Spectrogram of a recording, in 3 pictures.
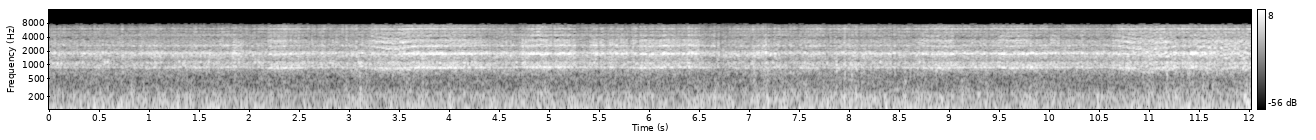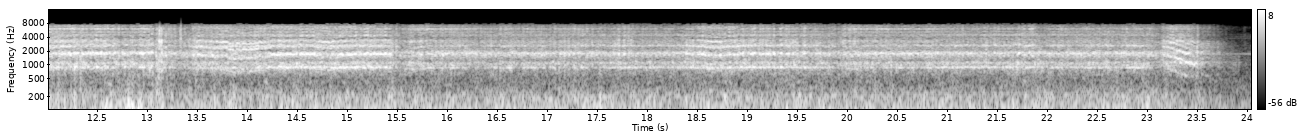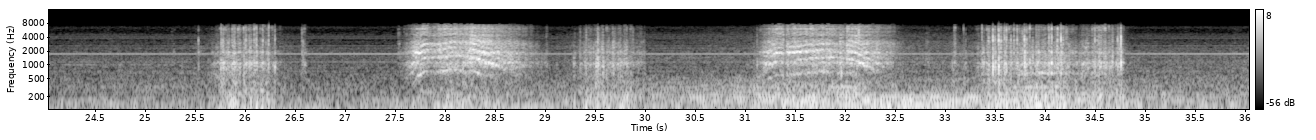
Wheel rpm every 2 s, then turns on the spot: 230, 230, 230, 230, 230, 230, 230, 220, 230, 230, 230, 190, 10, 20, 60, 50, 70, 30.
24-26 34-36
